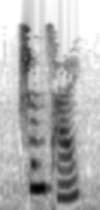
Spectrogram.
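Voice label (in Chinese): "身材", Mandarin Chinese; chinese flashcards; hsk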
